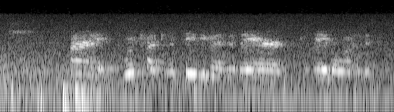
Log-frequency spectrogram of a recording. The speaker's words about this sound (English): Sorry, my sister's calling and calling and calling, but I can't get up to get to the phone and talk to her.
